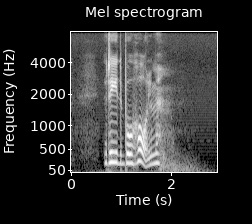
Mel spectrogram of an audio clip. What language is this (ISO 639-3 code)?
swe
